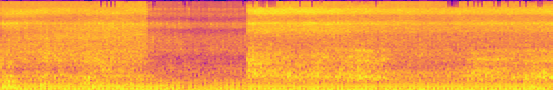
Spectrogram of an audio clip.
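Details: Ryobi pressure washer small single-cylinder engine after fixing lost compression, cylinder soaked with penetrating oil; steady, even drone under pump load with a brief dip, no misfire or knocking: normal running under load.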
